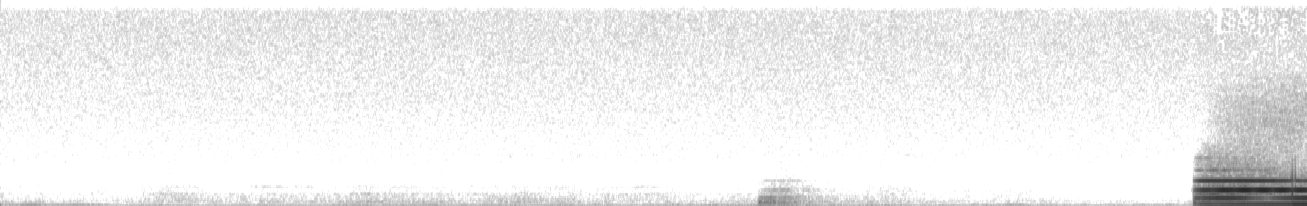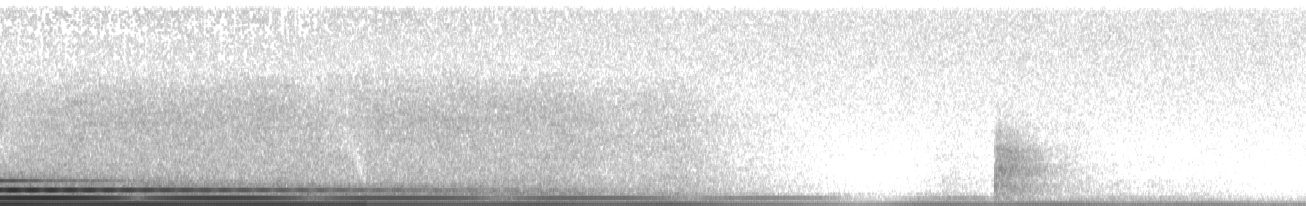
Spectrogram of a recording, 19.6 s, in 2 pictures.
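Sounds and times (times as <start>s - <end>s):
deep bell rung to end meditation: 9.0s - 17.1s.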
